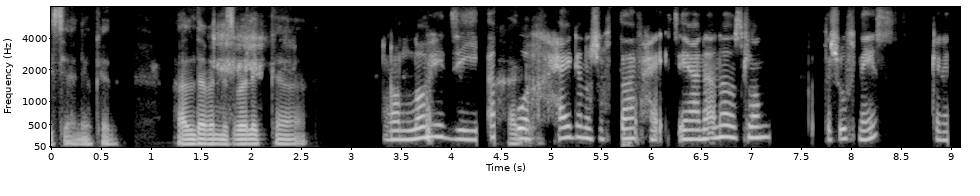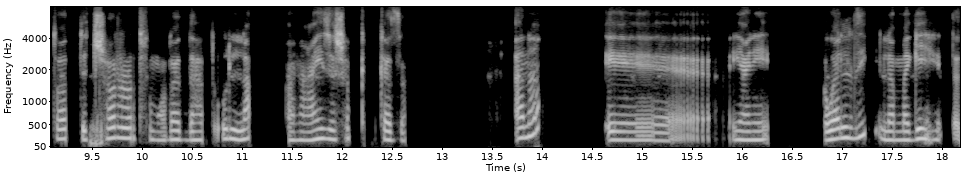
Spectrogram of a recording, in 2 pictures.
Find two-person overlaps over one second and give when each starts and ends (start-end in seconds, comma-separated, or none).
none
